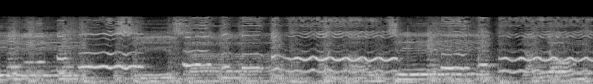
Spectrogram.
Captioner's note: man voice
